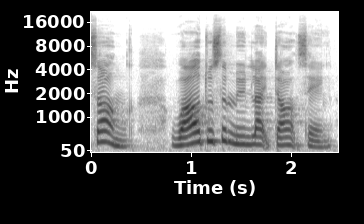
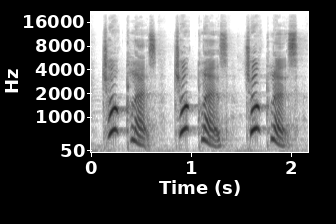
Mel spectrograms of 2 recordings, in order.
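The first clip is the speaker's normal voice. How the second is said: far higher, louder echoing chocolates; cave voice; 6 dB louder than usual. A narrator's reading. Voice from the cave answering the rat, high echo. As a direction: squeal it back like an eerie echo. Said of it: "the voice from the cave replied".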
